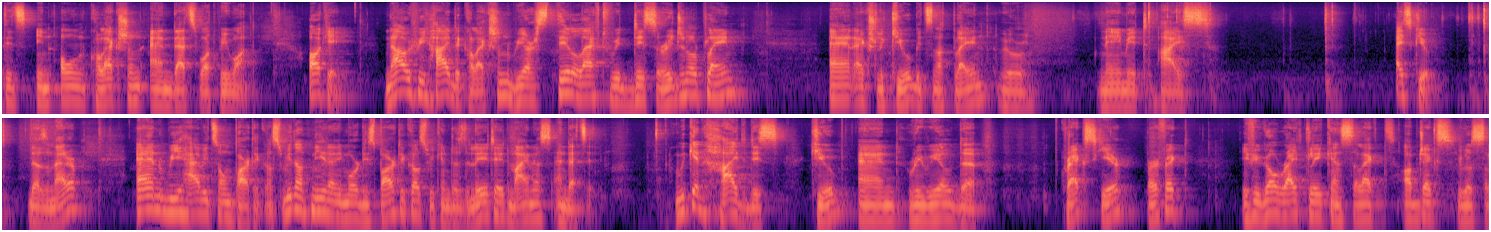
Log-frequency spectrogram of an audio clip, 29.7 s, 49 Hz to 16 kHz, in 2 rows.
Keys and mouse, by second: 0.5 click, 1.6-4.1 middle drag, 4.4-9.7 drag, 9.8-14.8 drag, 22.1 click, 24.4 click, 25.3 middle click, 26.9-28.9 right drag.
